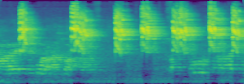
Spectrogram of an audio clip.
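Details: Breeding pair of pet lovebirds chirping: sharp, harsh broadband chirps, high-pitched and shrill, given in quick bursts of one or two, about seven in under four seconds, with fainter lower tonal chatter between them.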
